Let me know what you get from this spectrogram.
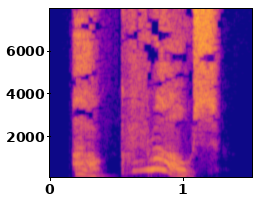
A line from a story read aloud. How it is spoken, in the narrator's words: Tripp exclaimed as something hit him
